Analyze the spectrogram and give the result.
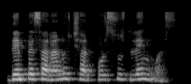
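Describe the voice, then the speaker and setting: A woman university professor with a Colombian accent, leading a class discussion in an animated way with frequent rhetorical questions. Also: fairly high pitch, fairly quick.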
